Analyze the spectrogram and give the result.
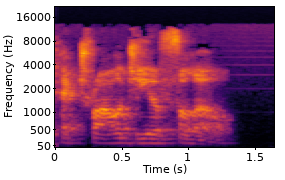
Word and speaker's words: tetralogy of Fallot: So the first thing that we were able to identify was something called tetralogy of Fallot. I'm probably mispronouncing it. – No, you're right. You got it. You nailed it.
